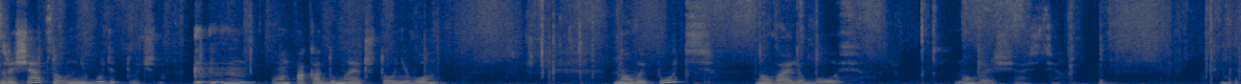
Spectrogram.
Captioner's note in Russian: откашливается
